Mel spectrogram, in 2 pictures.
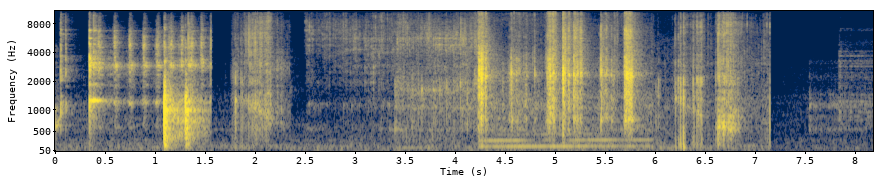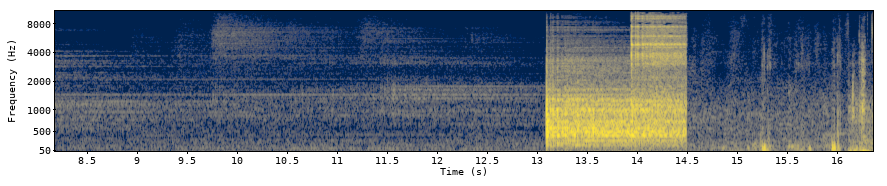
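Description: Knife scraping and crunching across toast in a run of quick scrapes and clicks, with a brief low hum partway through. After a quiet stretch comes a loud burst of noise of about a second and a half that cuts off suddenly.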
